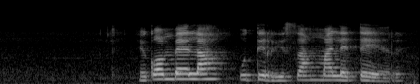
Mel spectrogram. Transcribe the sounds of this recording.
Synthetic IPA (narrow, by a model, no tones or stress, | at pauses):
ɦikɔmbɛlautir̤isamalɛtɛːr̤i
